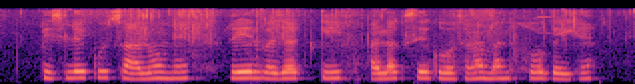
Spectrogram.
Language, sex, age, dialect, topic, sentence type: Hindi, female, 18-24, Garhwali, banking, statement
